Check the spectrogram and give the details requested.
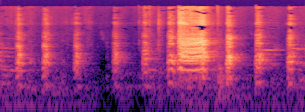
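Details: Hen calling for a rooster, used as a lure: spaced clucks that quicken into a loud, harsh, sustained squawk, followed by a few more single clucks.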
